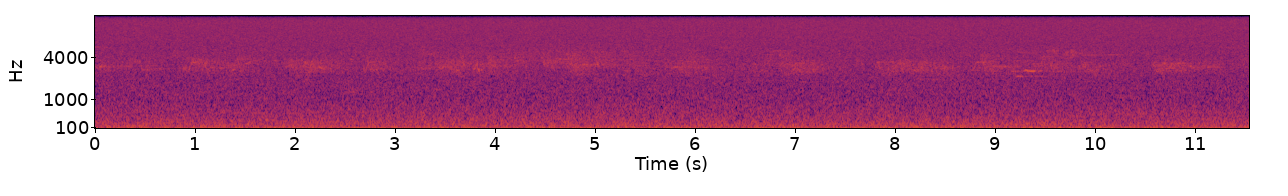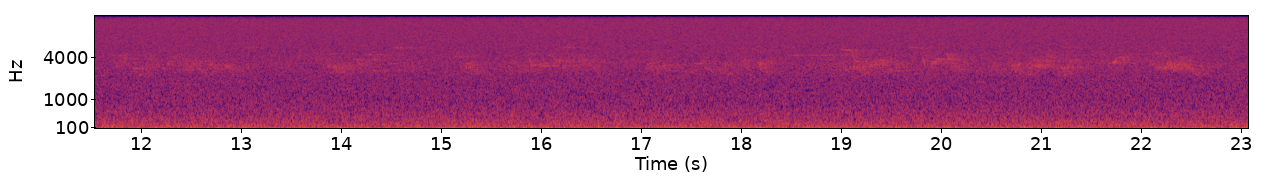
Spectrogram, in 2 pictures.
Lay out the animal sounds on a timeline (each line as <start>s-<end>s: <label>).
0.0s-23.1s: Red-eyed Vireo (Vireo olivaceus)
3.5s-5.4s: Ovenbird (Seiurus aurocapilla)
8.9s-9.6s: Wood Thrush (Hylocichla mustelina)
